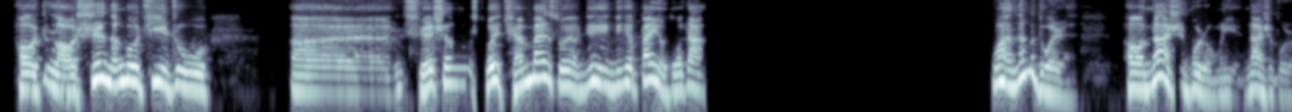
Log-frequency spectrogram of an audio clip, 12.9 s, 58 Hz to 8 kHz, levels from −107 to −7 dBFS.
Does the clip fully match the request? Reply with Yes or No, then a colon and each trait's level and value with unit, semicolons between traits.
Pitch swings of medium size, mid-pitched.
No: wide, 6.6 semitones; medium, 165 Hz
